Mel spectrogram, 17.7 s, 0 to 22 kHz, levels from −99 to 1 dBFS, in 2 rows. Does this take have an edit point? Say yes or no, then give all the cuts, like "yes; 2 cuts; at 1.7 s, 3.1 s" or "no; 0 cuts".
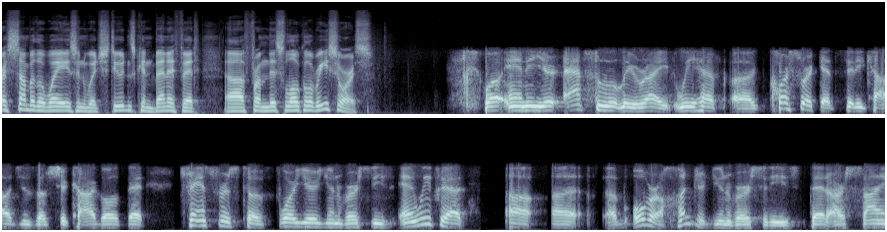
no; 0 cuts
